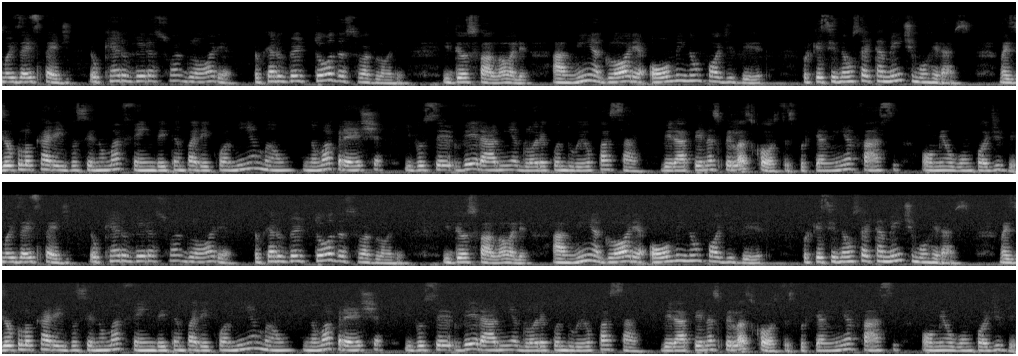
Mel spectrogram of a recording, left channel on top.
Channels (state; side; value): noise; right; hiss, 27 dB below the sound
